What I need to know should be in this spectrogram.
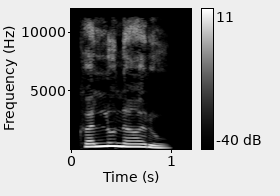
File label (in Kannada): "ಕಲ್ಲನಾರು", Kannada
